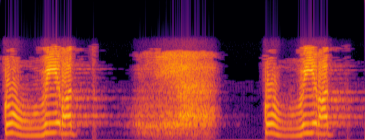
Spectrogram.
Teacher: واو میں ہونٹ گول کریں گے اور یہ واو مشدد ہے لہذا جمعوں کے ساتھ پڑھیں.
